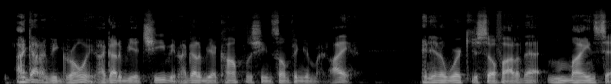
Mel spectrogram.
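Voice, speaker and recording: A man with a very deep, low pitch and a Hawaiian accent, in a very clean recording with a silent background. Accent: Hawaii local English. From Hawaii, Waianae (Oahu West Side). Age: 50s. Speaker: congressional candidate. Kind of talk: interview. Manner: animated.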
